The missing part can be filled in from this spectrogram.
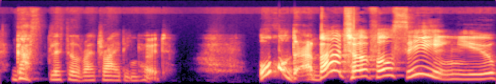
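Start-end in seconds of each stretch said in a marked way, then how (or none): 2.6-4.9 goofy, playful, silly big bad wolf voice. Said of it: "replied the wolf in a silly voice".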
